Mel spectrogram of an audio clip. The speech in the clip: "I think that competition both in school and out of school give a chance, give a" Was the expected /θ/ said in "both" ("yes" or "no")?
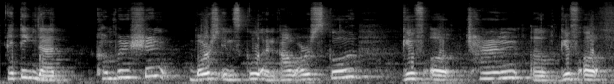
no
